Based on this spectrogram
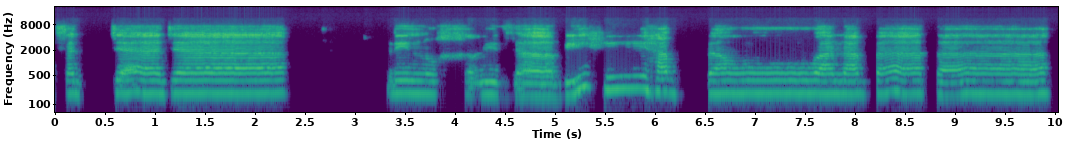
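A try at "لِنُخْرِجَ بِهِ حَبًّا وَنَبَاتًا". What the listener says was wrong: Sisa janya tadi. Bentar janya tidak panjang. Janya tadi dipanjangkan. Harusnya pendek saja satu ketukan.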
